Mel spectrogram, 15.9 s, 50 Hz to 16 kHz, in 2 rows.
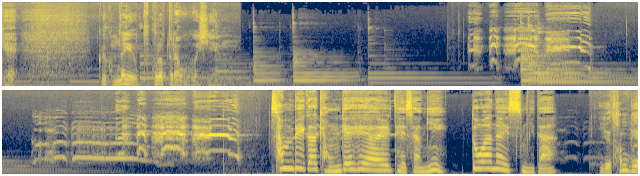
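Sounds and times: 
speech: 0.0 - 0.6, 1.2 - 2.9, 11.8 - 15.8
rooster crowing loudly: 5.8 - 7.5, 8.3 - 11.1, 14.9 - 15.8.

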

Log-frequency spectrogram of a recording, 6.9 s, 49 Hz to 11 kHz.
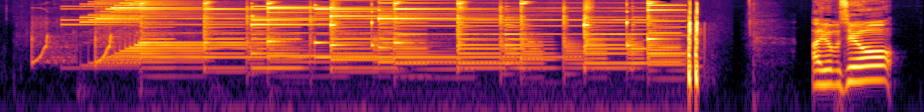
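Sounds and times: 
phone ringtone while an AI assistant connects a call: 0.3 - 5.2
speech: 6.1 - 6.8.

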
